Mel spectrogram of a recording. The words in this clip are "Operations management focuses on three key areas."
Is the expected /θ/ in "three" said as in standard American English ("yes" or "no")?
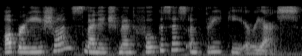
yes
